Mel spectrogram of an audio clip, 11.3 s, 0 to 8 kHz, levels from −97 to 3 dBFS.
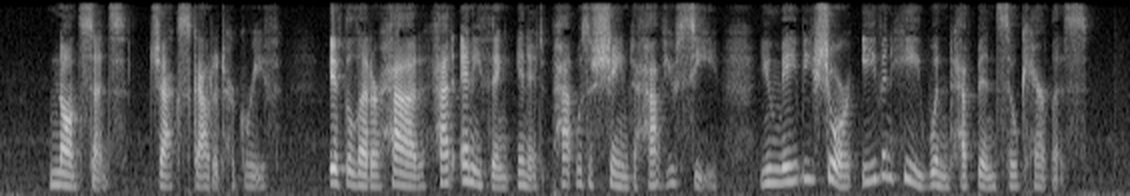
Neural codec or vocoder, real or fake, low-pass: none; real; 7.2 kHz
